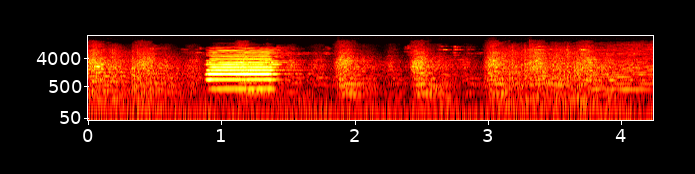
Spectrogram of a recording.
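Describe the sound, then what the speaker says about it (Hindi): A short car horn honk sounds once, loud and close, over a steady engine rumble and background noise. "हॉर्न दे इधर खड़ा होके।"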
